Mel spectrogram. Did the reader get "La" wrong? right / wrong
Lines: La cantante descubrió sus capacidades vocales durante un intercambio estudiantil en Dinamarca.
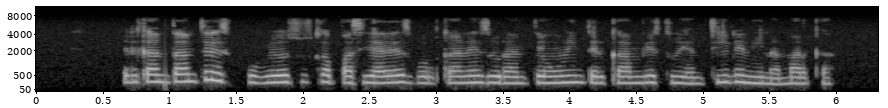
wrong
